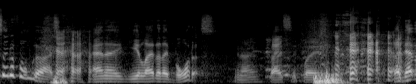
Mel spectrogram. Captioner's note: laughter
